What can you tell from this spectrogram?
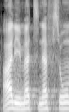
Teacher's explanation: كلمه نفس التنوين فوق حرف السين فوق حرف السين هو متتابع بعده حرف الميم حكمه الادغام مع الغنه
